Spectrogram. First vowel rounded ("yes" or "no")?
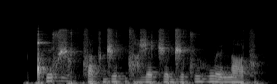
yes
